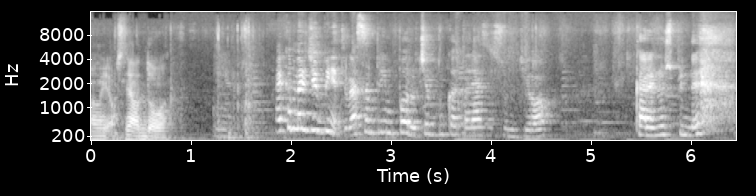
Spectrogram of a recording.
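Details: Adult woman speaking; normal speech.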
